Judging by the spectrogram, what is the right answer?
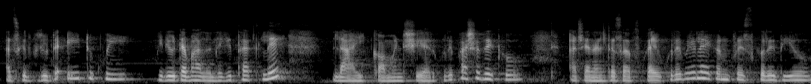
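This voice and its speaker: A young woman in her early twenties with a Bengali accent, chatting quickly and casually in her daily vlog. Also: mid-range voice, lively intonation, gravelly, highs cut off. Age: early 20s. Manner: chatty, talks fast by habit. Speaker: vlogger.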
